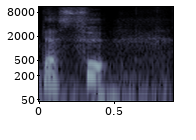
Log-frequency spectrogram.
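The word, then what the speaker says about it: です: These words are spelled su, and su arimasu is the spelling, and desu, but we rarely pronounce the u at the end. It's arimasu and des.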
